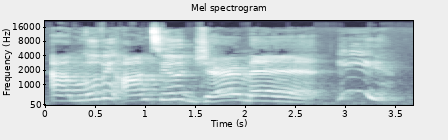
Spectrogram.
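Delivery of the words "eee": normal talking voice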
